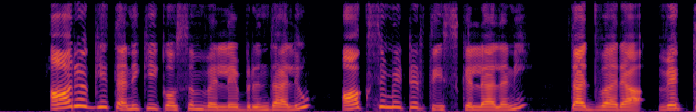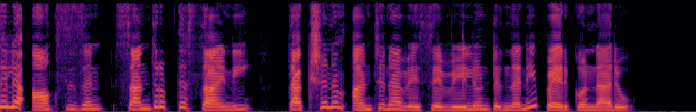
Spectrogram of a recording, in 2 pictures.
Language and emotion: Telugu, neutral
